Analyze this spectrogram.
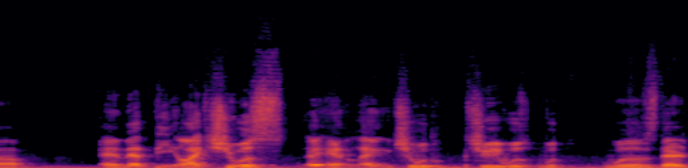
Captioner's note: stutters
